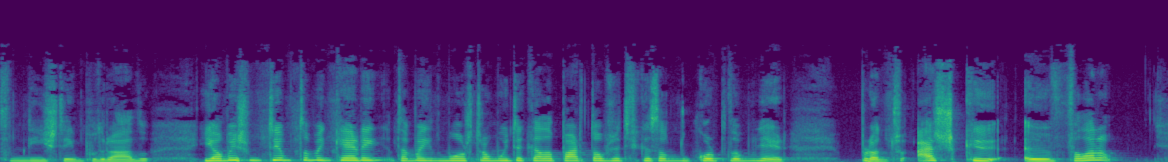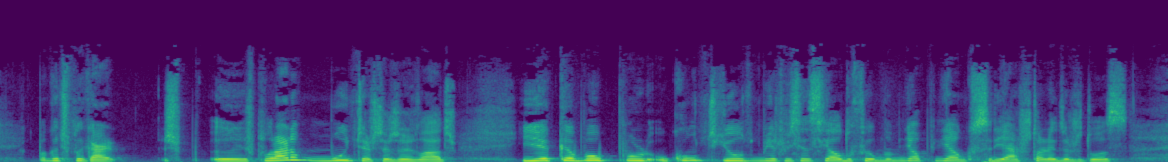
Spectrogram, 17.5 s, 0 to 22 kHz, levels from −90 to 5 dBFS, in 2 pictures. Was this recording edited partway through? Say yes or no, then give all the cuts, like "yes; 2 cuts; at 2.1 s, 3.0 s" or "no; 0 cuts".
no; 0 cuts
